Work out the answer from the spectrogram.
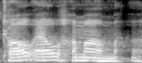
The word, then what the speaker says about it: Tall el-Hammam: was when I heard about this site at Tel el-Hammam. Is that the way to pronounce it? Yes, Tal el-Hammam.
